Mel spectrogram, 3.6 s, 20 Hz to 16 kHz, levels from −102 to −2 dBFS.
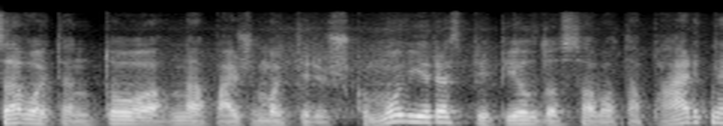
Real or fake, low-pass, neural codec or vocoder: real; 10.8 kHz; none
